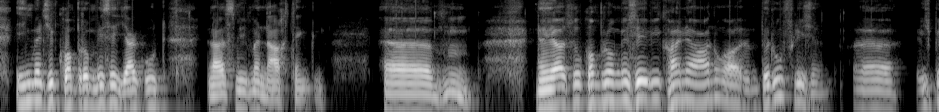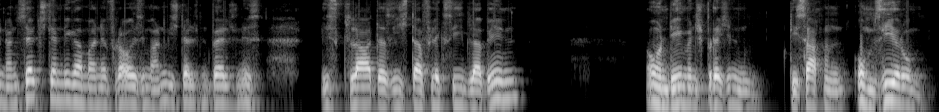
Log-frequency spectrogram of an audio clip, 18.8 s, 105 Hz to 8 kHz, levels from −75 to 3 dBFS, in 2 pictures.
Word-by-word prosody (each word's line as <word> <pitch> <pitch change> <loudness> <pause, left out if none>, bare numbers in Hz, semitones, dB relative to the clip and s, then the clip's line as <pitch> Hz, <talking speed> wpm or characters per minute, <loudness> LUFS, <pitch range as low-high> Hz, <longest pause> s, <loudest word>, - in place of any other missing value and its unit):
irgendwelche 160 +1 +2
Kompromisse, 140 0 +2
ja 120 -2 +3
gut, 130 +2 -5 0.4
lass 105 +2 +2
mich 120 -2 -2
mal 115 -2 -2
nachdenken. 90 -1 -3 0.6
Äh, 110 - -2 0.4
hm. 100 -2 -6 0.6
Na 120 - +4
ja, 140 +2 +7
so 155 +2 -2
Kompromisse 165 +2 +2
wie 170 +1 -3
keine 165 +2 -1
Ahnung, 155 - -2
äh, 75 +11 -2
berufliche. 150 - -4 0.3
Äh, 120 -2 -5 0.2
ich 130 +1 -11
bin 155 -1 -7
ein 140 +1 -5
Selbstständiger, 165 -1 0
meine 140 -1 -4
Frau - - +1
ist 145 - 0
im 140 - -8
Angestelltenverhältnis. 145 0 -3 0.6
Ist - - -8
klar, 140 -1 +4
dass 125 -3 0
ich 125 -2 -6
da - - +4
flexibler 125 -3 0
bin 175 +1 -2 1.2
und 140 -4 +3
dementsprechend 135 -3 0 0.3
die 120 - +2
Sachen 130 -2 +1
um 150 -6 +3
sie 165 +5 +4
herum. 135 - 0
140 Hz, 135 wpm, -17 LUFS, 120-155 Hz, 1.2 s, ja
